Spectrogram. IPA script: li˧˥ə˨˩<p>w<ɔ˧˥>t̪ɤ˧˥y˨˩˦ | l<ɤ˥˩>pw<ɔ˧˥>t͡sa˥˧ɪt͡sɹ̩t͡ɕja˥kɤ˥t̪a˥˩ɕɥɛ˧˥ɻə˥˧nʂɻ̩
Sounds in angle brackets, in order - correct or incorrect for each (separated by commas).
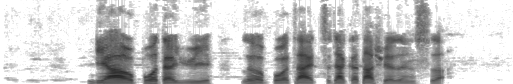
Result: correct, incorrect, correct, correct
